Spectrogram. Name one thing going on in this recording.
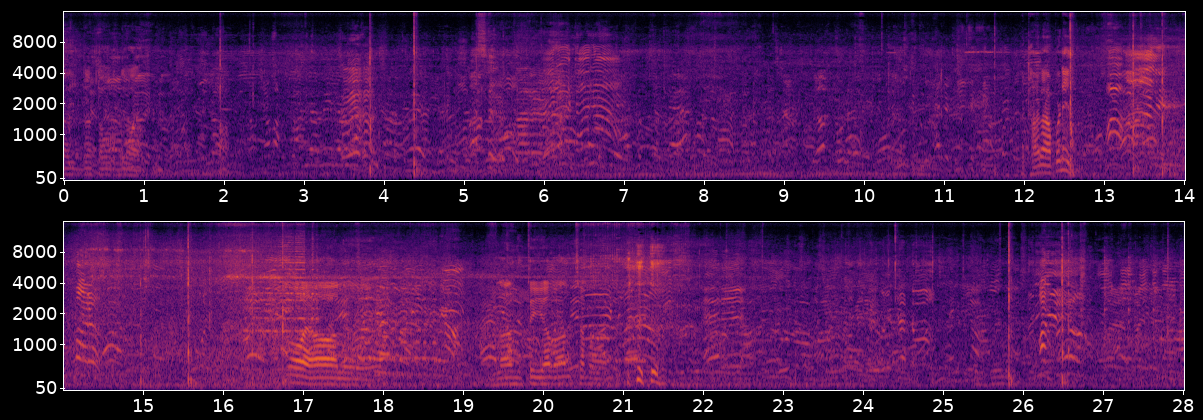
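Men shout and call out loudly across an open field.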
